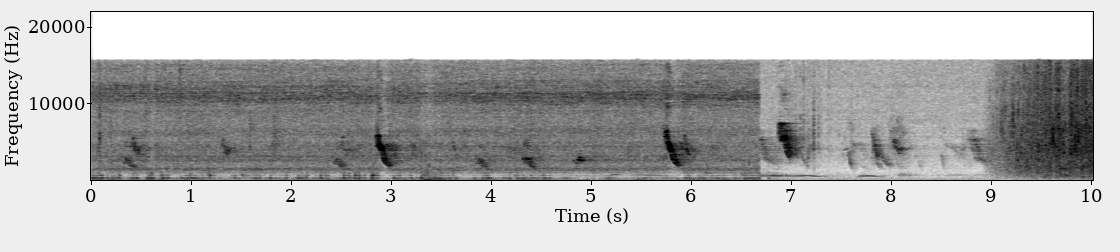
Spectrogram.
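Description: Small birds chirping in short, falling chirps, over a steady low hum and crackle that stops abruptly about two-thirds of the way through. Near the end, the hiss of rain rises.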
